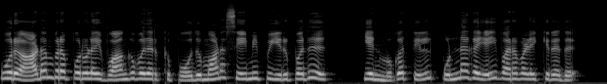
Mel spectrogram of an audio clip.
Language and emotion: Tamil, happy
